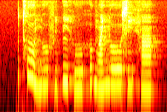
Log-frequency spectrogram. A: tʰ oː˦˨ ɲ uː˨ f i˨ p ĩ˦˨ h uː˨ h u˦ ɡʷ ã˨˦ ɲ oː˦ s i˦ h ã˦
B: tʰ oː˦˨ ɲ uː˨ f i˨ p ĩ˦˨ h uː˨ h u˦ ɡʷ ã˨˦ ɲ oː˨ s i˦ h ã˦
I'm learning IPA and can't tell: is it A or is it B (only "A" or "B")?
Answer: A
